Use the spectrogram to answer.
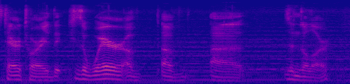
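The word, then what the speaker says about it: Tzindelor: She's aware of Zindalor. The T is silent, technically.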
